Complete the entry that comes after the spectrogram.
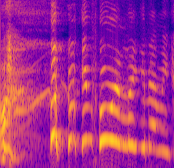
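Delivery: amused, laughing while telling friends. Real, not acted. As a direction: giggle through the retelling.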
